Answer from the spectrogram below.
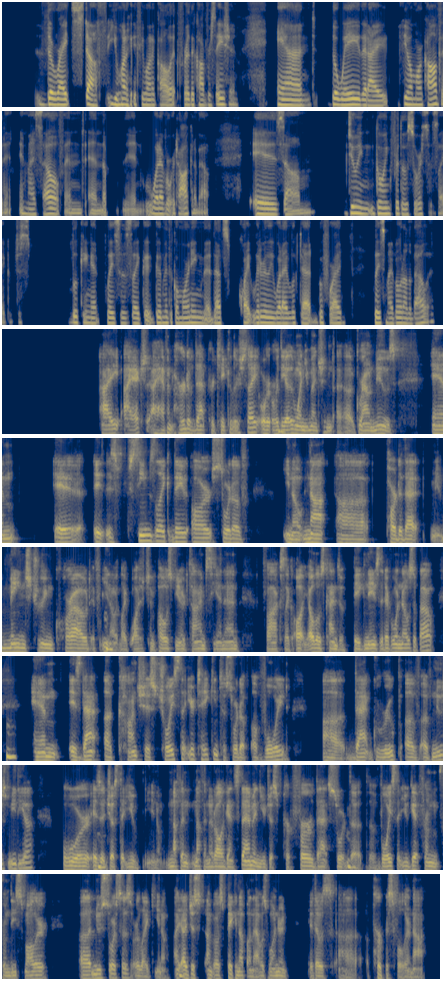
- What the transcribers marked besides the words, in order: laughing while speaking: "you wanna"
- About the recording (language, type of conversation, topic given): English, unstructured, What are your go-to ways to keep up with new laws and policy changes?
